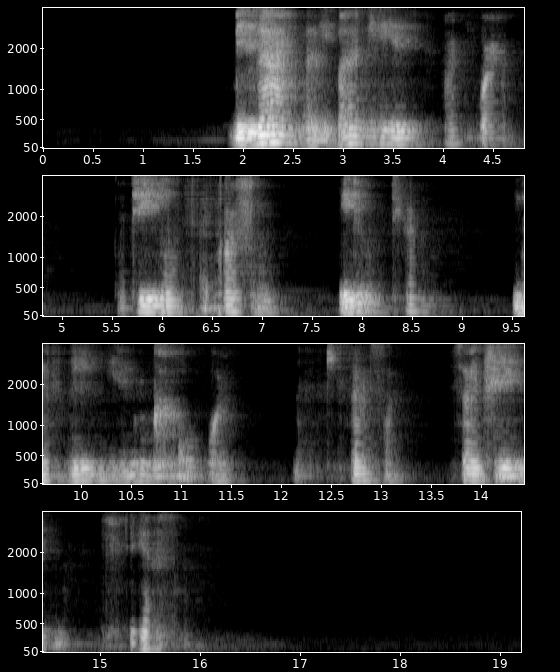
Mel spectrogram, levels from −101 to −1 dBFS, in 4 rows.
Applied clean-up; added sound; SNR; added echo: neural mask model DeepFilterNet 3.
